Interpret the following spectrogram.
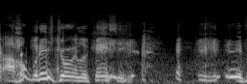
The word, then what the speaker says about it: Lucchesi: I Lugenza? don't want to say it the wrong way again. Lugenza, whatever his name is. Okay. Lucchesi? Yeah, it's pronounced Lucchesi.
